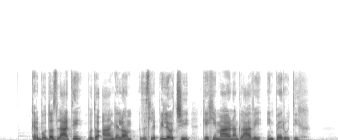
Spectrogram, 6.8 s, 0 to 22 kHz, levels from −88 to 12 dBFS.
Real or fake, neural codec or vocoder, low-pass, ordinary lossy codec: real; none; 10.8 kHz; MP3, 96 kbps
